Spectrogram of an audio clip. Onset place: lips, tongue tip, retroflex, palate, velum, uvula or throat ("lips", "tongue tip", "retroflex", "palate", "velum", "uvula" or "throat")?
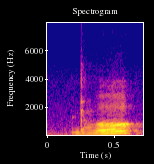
retroflex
